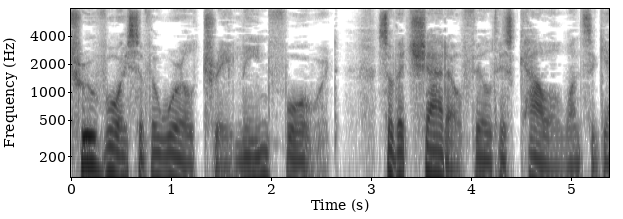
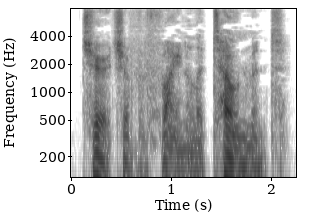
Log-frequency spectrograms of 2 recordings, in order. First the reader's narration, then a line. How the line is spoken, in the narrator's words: the bishop said in a bass growl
